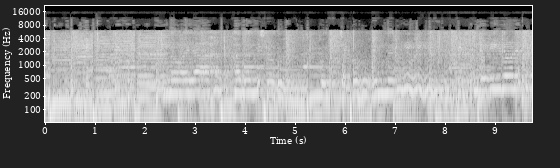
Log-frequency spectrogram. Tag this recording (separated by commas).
Music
